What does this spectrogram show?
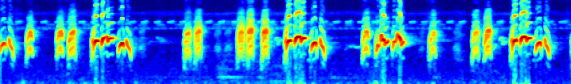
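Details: Sooty-headed bulbul song meant for luring birds that are slow to sing: short liquid chirps and slurred whistled notes in uneven bursts, with brief silent gaps and a clean background.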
